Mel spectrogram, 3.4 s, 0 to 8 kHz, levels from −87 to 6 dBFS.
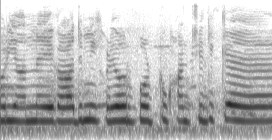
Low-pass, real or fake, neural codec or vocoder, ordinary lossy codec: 7.2 kHz; real; none; none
